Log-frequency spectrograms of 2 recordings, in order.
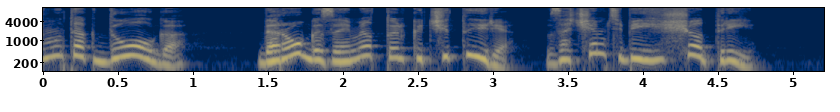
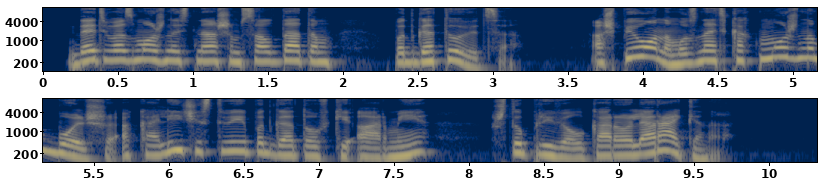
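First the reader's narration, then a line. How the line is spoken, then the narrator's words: Calm explanation. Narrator (Russian): спокойно объясняет старший принц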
